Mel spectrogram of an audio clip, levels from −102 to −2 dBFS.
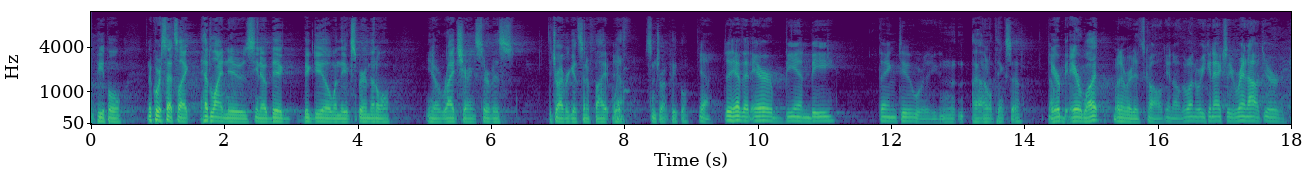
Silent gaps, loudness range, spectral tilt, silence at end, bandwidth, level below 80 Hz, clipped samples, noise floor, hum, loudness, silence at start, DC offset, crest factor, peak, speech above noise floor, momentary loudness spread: none; 6 LU; -6.5 dB/octave; 0 s; 10.5 kHz; -70 dBFS; under 0.1%; -73 dBFS; none; -34 LUFS; 0 s; under 0.1%; 22 dB; -12 dBFS; 40 dB; 13 LU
